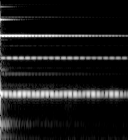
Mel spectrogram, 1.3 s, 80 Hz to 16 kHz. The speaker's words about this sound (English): The phone's ringing and it's on the special George Sell line. I can scarcely believe it. This phone hasn't rung in more than 50 years.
